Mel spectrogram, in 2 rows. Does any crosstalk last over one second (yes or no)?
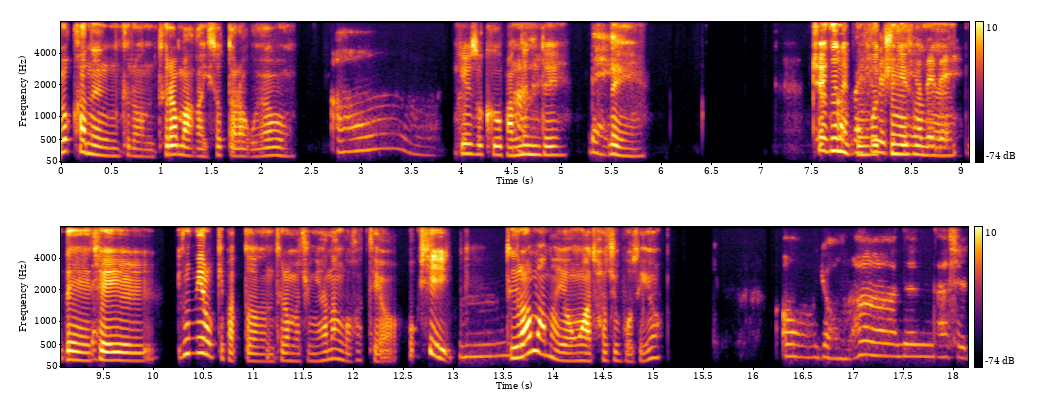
yes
